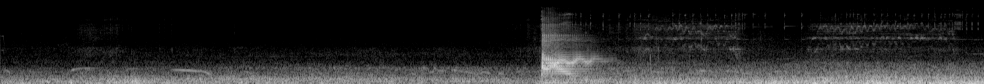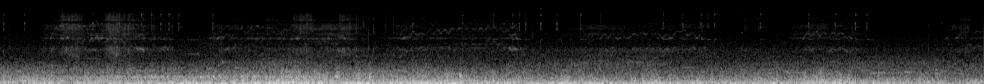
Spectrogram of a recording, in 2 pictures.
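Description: Wind noise on the microphone, broken about five seconds in by a sudden loud twang. After that comes the faint whir of a spinning reel being cranked over the wind.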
